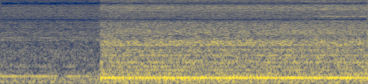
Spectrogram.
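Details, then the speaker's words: Dedicated AC unit cooling an industrial VFD cabinet, being recharged with refrigerant: after waiting, the compressor finally kicks on with a sudden jump to a loud, steady droning hum; noisy compressor start, cause undetermined. "It finally kicked on. You can hear the loud noise there."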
